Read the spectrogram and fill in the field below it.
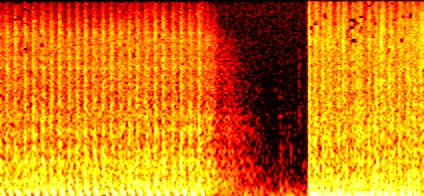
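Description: Rapid automatic gunfire in a video game roars loudly, then drops into a brief lull before a sudden second burst of dense, continuous fire.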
